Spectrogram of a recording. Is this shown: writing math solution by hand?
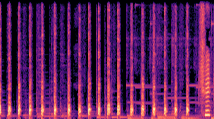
no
